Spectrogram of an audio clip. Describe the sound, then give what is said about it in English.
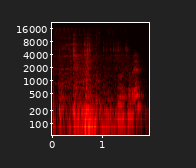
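A door slides open with a short scraping rush, opened to let the pet Olive in after she cried at the door, followed by some faint shuffling and low murmuring in the background. “Hold on, let me just let her. in.”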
